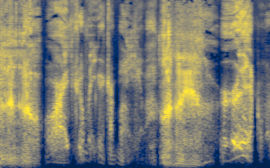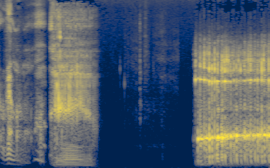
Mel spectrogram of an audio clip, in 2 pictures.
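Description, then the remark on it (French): A voice imitates a monster snoring as it suddenly collapses, with a series of deep, rasping grunts and snorts over about five seconds, then a pause before a steady electronic tone begins. “Il avance vers les fillettes d'un air menaçant et s'écroule brusquement en ronflant.”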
